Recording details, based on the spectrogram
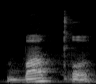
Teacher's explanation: we will make qalqala sound, and also we will read this Ta in heavy sound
